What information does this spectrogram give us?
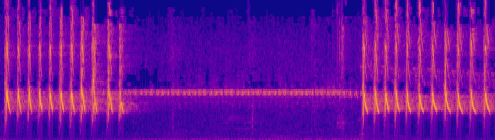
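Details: Freshly moulted greater green leafbird: fast rattling series of bright chirps, then a long steady high whistle held for over two seconds, then the rapid chirping resumes.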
